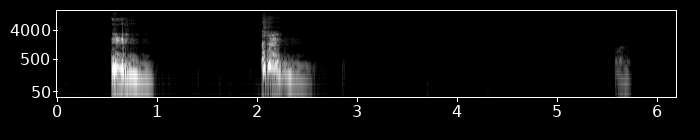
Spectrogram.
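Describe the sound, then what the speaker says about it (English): Two rough throat clearings and coughs come close to the mic about a second and a half apart, followed after a silence by a short, faint third cough. "If you want to cough really hard, let me know too."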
